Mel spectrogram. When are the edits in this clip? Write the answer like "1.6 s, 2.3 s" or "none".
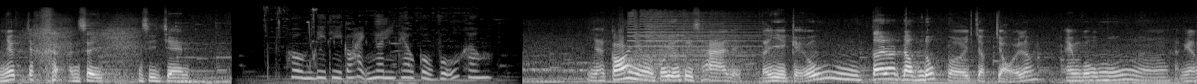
2.4 s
